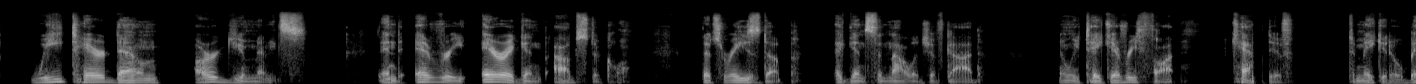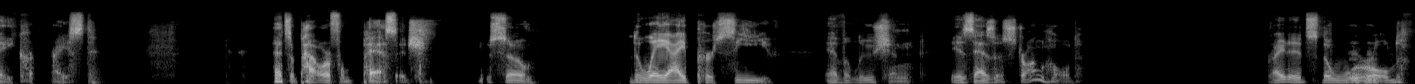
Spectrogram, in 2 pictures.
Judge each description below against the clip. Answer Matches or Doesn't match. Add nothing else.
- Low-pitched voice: Matches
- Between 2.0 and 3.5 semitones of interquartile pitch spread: Matches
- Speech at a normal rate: Doesn't match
